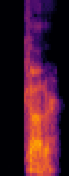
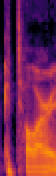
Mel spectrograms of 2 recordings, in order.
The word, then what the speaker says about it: Qatar: Before we begin, is it Cutter or Qatar? – Cutter. – Cutter. That's official pronunciation? – That's the way you're supposed to say it. Qatar is, you want to, but Cutter is the way you're supposed to say it.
